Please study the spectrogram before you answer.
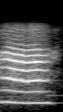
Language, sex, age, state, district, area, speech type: Punjabi, female, 18-30, Punjab, Muktsar, rural, conversation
